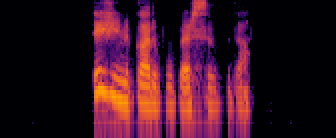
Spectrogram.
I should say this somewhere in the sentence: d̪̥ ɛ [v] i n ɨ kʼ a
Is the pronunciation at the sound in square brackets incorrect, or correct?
incorrect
